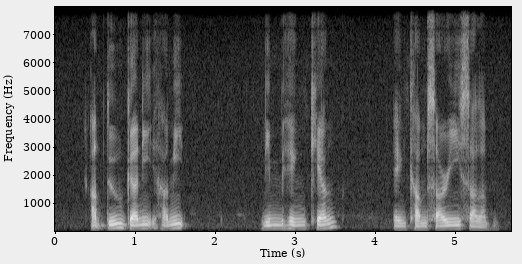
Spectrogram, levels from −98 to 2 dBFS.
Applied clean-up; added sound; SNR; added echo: none; none; none; none.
